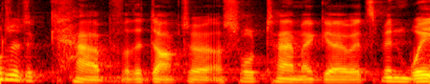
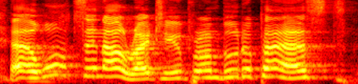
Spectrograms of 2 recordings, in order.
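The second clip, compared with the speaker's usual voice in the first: triumphant call; 13 semitones higher, 13 dB louder than usual. Acted. Disguised Holmes calls out triumphantly.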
